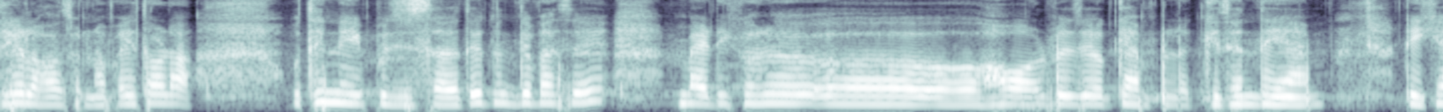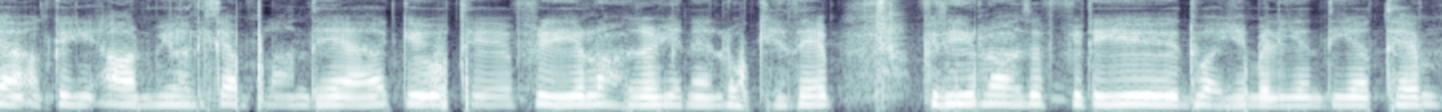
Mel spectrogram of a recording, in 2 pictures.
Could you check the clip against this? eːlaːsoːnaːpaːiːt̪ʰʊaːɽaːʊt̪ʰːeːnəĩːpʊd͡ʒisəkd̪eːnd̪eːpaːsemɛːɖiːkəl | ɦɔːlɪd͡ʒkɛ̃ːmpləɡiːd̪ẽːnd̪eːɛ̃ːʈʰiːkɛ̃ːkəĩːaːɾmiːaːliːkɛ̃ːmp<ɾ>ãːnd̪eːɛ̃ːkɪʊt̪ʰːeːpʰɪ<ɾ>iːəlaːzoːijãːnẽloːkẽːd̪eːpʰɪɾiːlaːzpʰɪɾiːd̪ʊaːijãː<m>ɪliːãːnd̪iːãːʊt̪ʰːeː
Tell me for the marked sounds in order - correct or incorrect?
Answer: incorrect, correct, correct

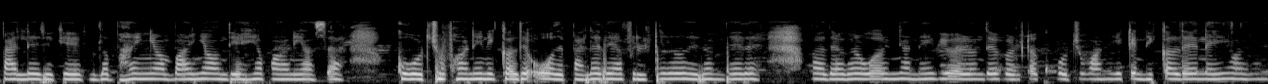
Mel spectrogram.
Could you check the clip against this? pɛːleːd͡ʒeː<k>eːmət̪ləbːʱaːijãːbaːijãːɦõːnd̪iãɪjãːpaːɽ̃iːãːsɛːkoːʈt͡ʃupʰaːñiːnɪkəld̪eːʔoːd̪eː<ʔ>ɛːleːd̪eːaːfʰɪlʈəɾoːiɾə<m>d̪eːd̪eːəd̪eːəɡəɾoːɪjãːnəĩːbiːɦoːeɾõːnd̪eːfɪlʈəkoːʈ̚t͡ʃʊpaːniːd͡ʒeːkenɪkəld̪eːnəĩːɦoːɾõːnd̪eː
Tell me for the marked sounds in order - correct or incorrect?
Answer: correct, incorrect, incorrect

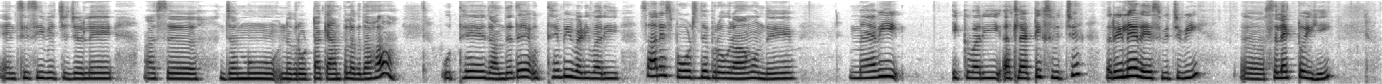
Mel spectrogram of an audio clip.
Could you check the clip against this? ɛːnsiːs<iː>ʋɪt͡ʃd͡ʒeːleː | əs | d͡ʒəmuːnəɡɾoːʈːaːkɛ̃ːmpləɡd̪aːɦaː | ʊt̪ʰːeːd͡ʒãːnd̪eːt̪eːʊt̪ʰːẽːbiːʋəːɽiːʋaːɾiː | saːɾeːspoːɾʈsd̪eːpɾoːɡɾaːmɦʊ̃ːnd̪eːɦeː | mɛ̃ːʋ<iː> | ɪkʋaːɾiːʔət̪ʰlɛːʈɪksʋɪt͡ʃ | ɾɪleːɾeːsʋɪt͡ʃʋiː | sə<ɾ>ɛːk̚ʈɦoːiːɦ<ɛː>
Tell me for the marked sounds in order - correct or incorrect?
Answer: correct, correct, incorrect, incorrect

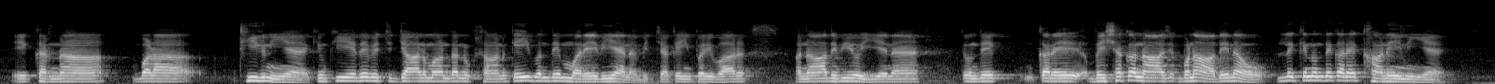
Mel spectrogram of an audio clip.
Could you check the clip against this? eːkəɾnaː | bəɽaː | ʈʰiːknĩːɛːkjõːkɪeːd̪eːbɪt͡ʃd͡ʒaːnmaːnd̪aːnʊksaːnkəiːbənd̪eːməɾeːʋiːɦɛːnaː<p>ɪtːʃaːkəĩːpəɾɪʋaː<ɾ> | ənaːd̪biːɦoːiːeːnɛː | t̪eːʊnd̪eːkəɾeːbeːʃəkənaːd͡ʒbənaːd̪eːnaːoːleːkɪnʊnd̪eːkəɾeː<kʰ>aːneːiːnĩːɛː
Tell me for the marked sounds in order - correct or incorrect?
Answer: incorrect, correct, correct

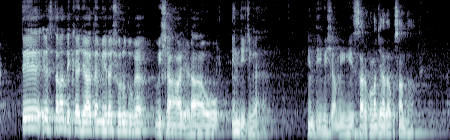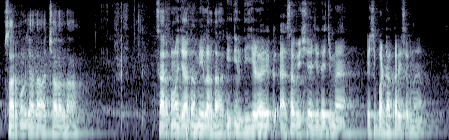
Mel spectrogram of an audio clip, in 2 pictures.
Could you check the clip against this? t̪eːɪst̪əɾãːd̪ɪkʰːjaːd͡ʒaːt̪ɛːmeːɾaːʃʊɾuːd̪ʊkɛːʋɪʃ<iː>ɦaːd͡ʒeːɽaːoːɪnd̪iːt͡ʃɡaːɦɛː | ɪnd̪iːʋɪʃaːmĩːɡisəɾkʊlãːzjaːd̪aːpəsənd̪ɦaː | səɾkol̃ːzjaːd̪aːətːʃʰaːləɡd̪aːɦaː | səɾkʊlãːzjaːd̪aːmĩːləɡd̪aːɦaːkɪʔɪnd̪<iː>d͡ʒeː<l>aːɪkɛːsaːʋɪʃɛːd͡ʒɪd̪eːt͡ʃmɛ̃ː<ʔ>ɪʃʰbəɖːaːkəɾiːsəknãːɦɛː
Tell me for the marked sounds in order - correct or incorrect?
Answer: incorrect, correct, incorrect, incorrect

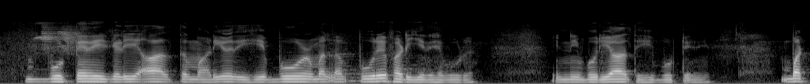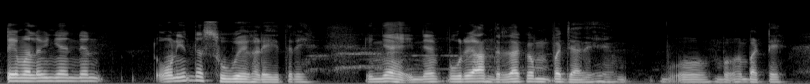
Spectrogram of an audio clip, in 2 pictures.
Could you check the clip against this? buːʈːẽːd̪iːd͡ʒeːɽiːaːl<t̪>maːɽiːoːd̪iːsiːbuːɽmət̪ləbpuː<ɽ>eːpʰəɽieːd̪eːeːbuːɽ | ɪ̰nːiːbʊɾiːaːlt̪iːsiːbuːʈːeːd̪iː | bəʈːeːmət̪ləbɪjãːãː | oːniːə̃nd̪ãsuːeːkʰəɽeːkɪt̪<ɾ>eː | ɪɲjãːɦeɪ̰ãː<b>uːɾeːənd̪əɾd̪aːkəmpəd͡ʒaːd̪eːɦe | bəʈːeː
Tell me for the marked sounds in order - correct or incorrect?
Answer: correct, incorrect, correct, incorrect

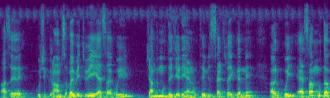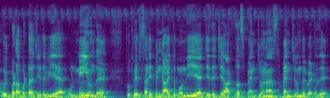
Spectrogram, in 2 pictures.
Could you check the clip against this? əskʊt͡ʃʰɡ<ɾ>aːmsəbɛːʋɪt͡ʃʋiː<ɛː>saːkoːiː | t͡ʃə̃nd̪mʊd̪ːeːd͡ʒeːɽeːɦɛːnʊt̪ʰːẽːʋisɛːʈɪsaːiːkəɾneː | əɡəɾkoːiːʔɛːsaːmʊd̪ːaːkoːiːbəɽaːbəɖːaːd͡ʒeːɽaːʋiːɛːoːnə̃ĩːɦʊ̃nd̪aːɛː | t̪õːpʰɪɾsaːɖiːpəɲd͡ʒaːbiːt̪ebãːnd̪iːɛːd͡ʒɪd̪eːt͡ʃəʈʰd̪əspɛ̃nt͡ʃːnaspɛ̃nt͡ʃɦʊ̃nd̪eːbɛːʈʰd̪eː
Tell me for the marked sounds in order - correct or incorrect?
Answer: correct, correct

